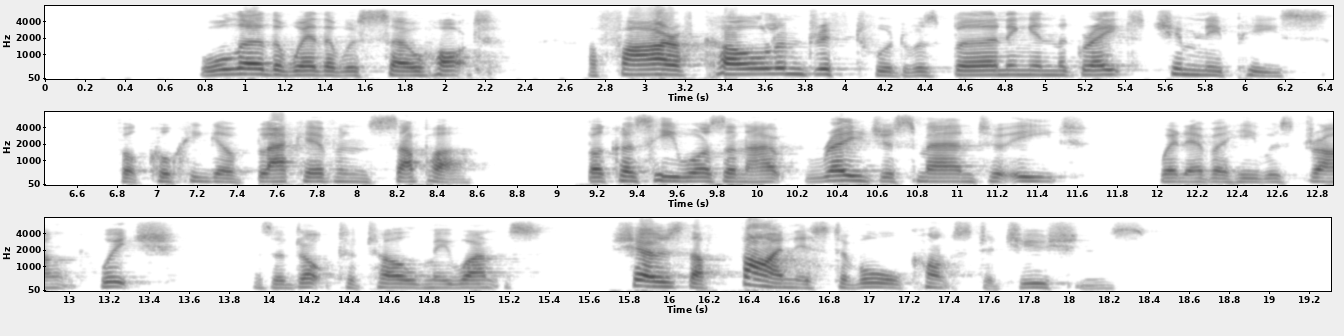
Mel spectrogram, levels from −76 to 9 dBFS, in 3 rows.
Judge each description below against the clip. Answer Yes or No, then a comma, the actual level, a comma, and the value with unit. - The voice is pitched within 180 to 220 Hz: No, medium, 165 Hz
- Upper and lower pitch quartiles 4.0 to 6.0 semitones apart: No, average, 3.4 semitones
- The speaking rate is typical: Yes, average, 155 wpm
